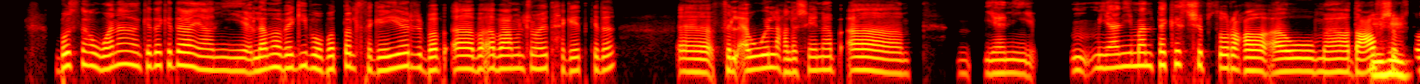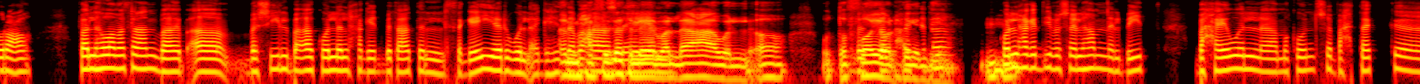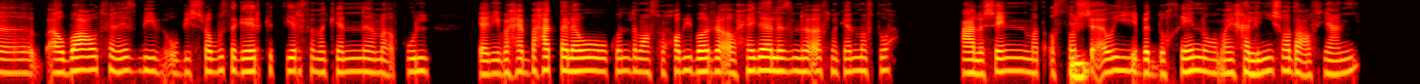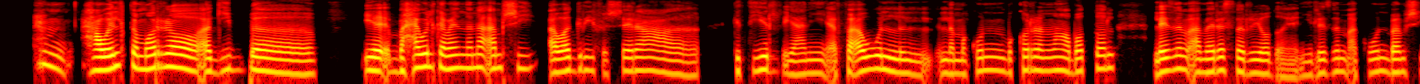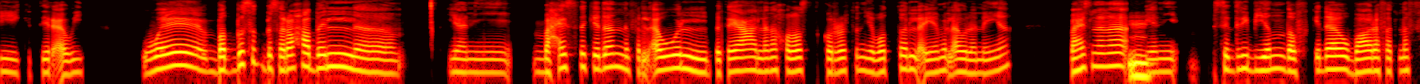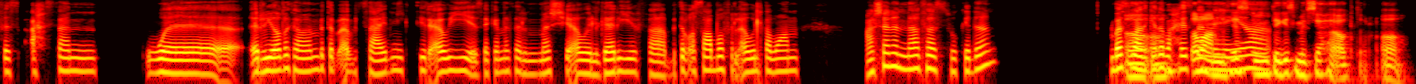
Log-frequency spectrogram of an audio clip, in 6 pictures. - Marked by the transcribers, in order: throat clearing; tsk; tapping
- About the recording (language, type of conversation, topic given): Arabic, advice, إمتى بتلاقي نفسك بترجع لعادات مؤذية لما بتتوتر؟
